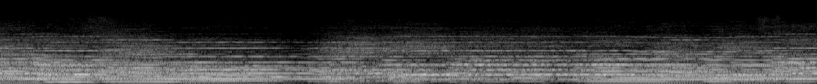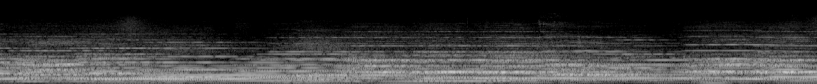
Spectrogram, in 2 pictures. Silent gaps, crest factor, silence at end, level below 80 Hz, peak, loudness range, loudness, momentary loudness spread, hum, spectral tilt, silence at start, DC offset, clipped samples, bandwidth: none; 16 dB; 0 s; -48 dBFS; -6 dBFS; 2 LU; -23 LUFS; 5 LU; none; -7 dB/octave; 0 s; under 0.1%; under 0.1%; 11 kHz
